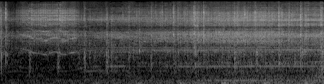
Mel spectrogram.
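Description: Fast, bright ratcheting clicks about four per second over a thin motor whir; the toy train's slip clutch is letting go as designed.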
